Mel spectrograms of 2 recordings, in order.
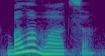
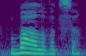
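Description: First: The stress is on a later syllable. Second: The stress is on the first syllable. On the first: The speaker calls it right. "Правильными признаются только следующие варианты" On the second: The speaker calls it wrong. "формы с ударением на первом слоге, являются неправильными"

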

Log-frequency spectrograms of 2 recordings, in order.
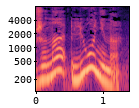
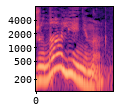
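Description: First: The second word's first vowel sounds like 'yo'. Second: The second word's first vowel sounds like 'ye'. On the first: The wife of a man called Lyonya. The speaker calls it right. "гласный «ё»" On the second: The wife of Lenin. The speaker calls it wrong. "не жена Ленина"

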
